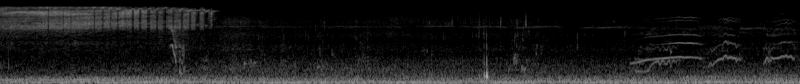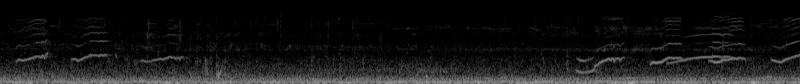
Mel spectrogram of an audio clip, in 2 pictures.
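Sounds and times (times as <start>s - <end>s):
baby monkey crying: 13.8s - 16.0s.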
